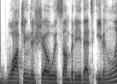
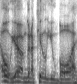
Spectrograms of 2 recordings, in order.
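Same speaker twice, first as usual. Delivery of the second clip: pro wrestler promo voice, trash-talk delivery. Joking about a fight scene, imitating Macho Man: Macho Man voice. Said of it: "like Macho Man".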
